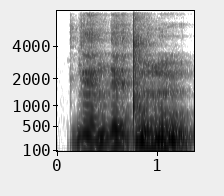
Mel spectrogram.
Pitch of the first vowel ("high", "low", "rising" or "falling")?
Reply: low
